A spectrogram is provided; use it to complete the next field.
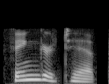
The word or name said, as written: fingertip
